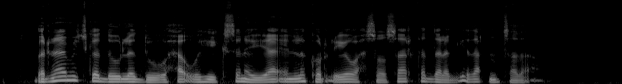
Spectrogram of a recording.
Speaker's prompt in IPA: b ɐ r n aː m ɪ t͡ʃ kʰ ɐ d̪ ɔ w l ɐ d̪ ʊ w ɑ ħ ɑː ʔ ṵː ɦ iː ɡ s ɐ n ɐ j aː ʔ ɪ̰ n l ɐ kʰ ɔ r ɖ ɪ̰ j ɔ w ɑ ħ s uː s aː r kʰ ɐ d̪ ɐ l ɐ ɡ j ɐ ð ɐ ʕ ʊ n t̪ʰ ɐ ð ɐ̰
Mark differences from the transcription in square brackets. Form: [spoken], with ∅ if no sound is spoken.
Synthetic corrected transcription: b ɐ r n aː m ɪ t͡ʃ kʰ ɐ d̪ ɔ w l ɐ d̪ ʊ w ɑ ħ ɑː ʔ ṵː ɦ iː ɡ s ɐ n ɐ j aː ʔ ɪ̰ n l ɐ kʰ ɔ r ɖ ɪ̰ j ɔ w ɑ ħ s [ɔː] s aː r kʰ ɐ d̪ ɐ l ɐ ɡ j ɐ ð ɐ ʕ ʊ n t̪ʰ ɐ ð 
